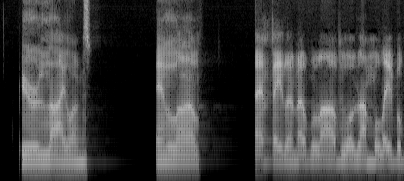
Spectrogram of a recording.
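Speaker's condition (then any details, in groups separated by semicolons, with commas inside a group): Laryngectomy, total laryngectomy with electrolarynx; no current signs of cancer, speaks with handheld electric wand (electrolarynx) at throat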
